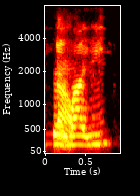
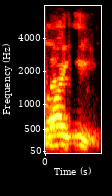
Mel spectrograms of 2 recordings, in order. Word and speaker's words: Paye: Is that Paye? What's that? How do you spell his name? P-A-Y-E.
